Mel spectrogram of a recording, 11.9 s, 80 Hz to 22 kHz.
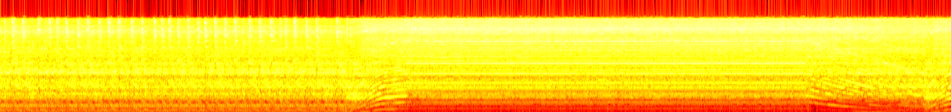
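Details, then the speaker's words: Husqvarna 365 chainsaw with a Walbro carburetor, post-sale check. It screams at high revs with revs holding steady at full throttle, drops cleanly to a steady idle, then picks up crisply with no bogging. Running perfectly. "Ну що хочу сказати, ідеально працює."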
